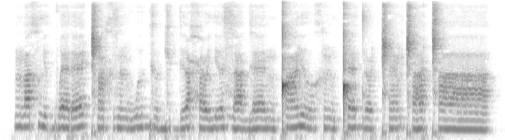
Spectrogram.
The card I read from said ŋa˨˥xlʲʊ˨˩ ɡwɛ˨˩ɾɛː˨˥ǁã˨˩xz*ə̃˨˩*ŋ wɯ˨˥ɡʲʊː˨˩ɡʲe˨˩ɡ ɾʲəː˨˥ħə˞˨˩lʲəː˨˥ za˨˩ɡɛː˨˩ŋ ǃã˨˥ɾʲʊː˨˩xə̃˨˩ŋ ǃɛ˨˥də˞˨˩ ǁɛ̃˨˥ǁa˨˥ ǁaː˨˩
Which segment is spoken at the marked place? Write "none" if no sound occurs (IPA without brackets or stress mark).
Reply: ə̃˨˩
